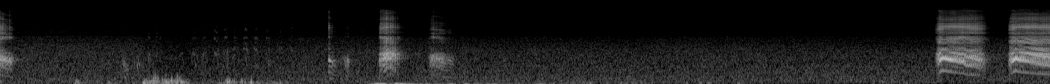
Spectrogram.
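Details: A young crow, between newly fledged and juvenile and still learning crow calls, gives a few short, rough calls, then two loud, harsh, raspy caws about half a second apart; low muffled thumps early on.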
